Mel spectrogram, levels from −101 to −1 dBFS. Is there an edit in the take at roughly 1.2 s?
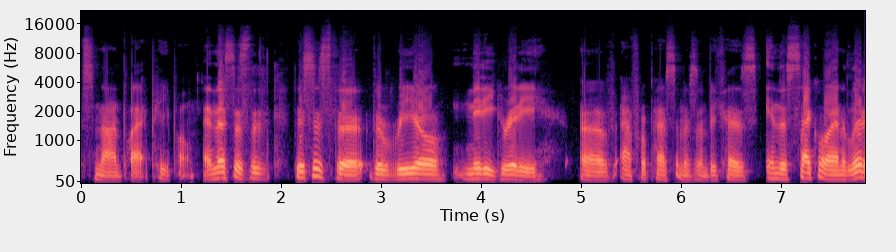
yes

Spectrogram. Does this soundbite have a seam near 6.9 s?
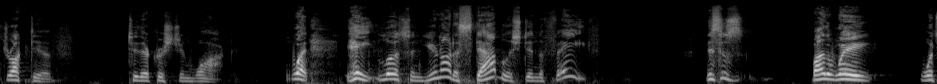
yes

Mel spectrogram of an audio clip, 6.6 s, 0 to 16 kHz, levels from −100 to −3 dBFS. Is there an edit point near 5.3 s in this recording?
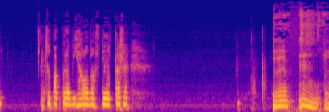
yes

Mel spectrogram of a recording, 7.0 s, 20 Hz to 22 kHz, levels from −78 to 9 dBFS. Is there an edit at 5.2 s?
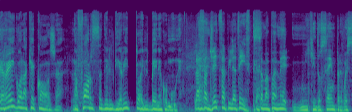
yes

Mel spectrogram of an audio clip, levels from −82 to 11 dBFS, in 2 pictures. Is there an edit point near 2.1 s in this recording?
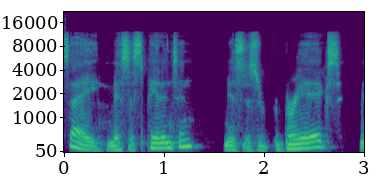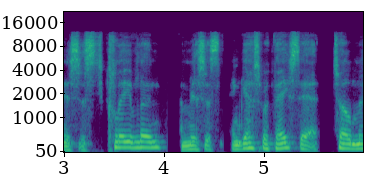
no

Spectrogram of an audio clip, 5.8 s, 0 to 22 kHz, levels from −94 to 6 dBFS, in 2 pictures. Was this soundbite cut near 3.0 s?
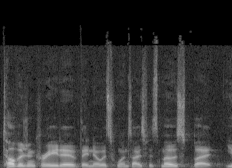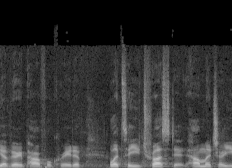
no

